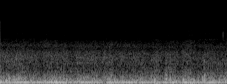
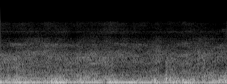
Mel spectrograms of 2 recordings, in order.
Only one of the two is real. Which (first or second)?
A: first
